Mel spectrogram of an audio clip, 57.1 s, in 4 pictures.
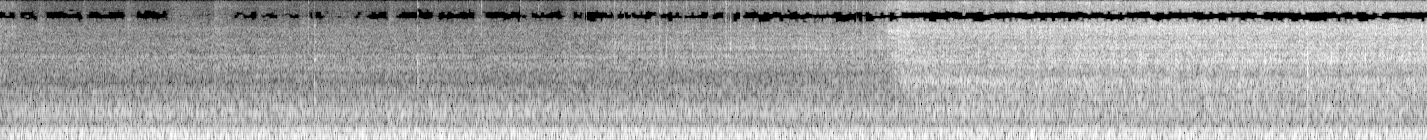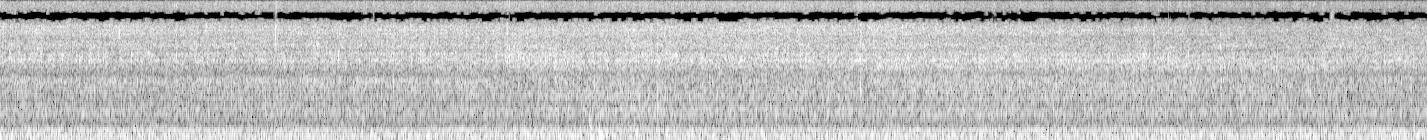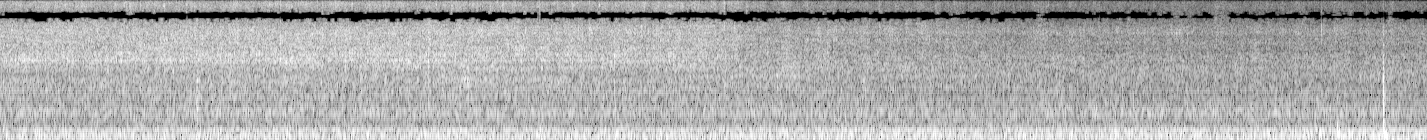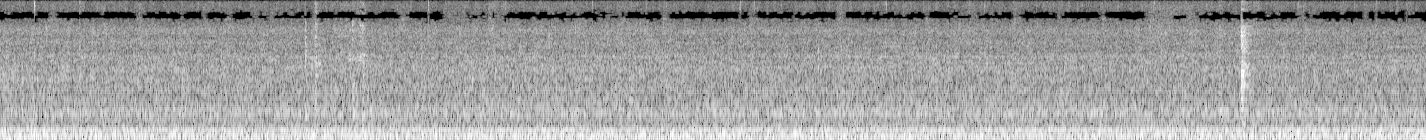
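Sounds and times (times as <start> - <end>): low machine hum: 0.0 - 57.0
meat sizzling in a frying pan: 5.8 - 41.5.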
